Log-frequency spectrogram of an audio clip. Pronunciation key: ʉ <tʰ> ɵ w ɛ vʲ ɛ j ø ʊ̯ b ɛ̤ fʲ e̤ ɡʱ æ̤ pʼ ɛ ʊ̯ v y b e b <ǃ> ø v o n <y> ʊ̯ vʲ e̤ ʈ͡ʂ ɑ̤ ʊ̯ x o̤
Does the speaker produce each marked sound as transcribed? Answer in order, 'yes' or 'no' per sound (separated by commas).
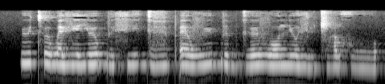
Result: yes, no, yes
